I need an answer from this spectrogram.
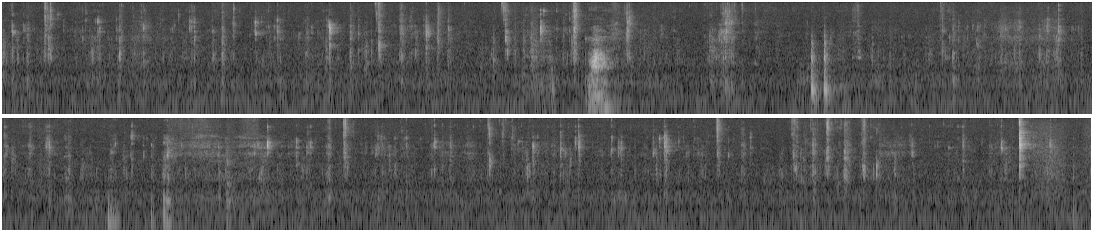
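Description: Close-up chewing of a mouthful of BBQ bacon burger: steady small wet mouth clicks, with a few brief louder sounds scattered among them.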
